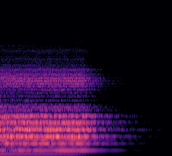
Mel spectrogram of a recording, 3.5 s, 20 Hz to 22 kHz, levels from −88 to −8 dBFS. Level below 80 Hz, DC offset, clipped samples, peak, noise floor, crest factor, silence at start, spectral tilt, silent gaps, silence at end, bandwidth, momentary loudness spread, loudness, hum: -74 dBFS; under 0.1%; under 0.1%; -24 dBFS; -85 dBFS; 14 dB; 0 s; -6 dB/octave; none; 1.25 s; 9.6 kHz; 9 LU; -36 LUFS; none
